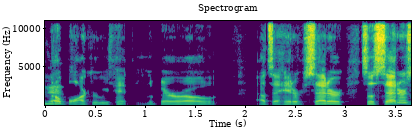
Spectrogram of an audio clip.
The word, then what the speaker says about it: libero: Yeah, it's pronounced libero. I think Oh, you have libero. Okay. yeah. So you technically are correct, because I've heard like I think the NCAA has tried to make it libero as like a official pronunciation, but most people call it libero. Just it's Italian for defensive specialist, so that's where that comes in.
